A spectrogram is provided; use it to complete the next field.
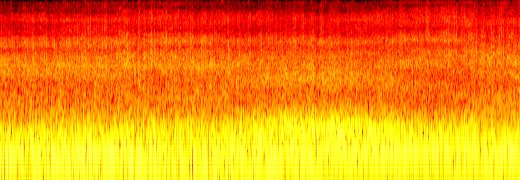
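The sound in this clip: Aircraft engine roaring as an airplane takes off, a loud, steady, unbroken drone with a deep low rumble that holds throughout.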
